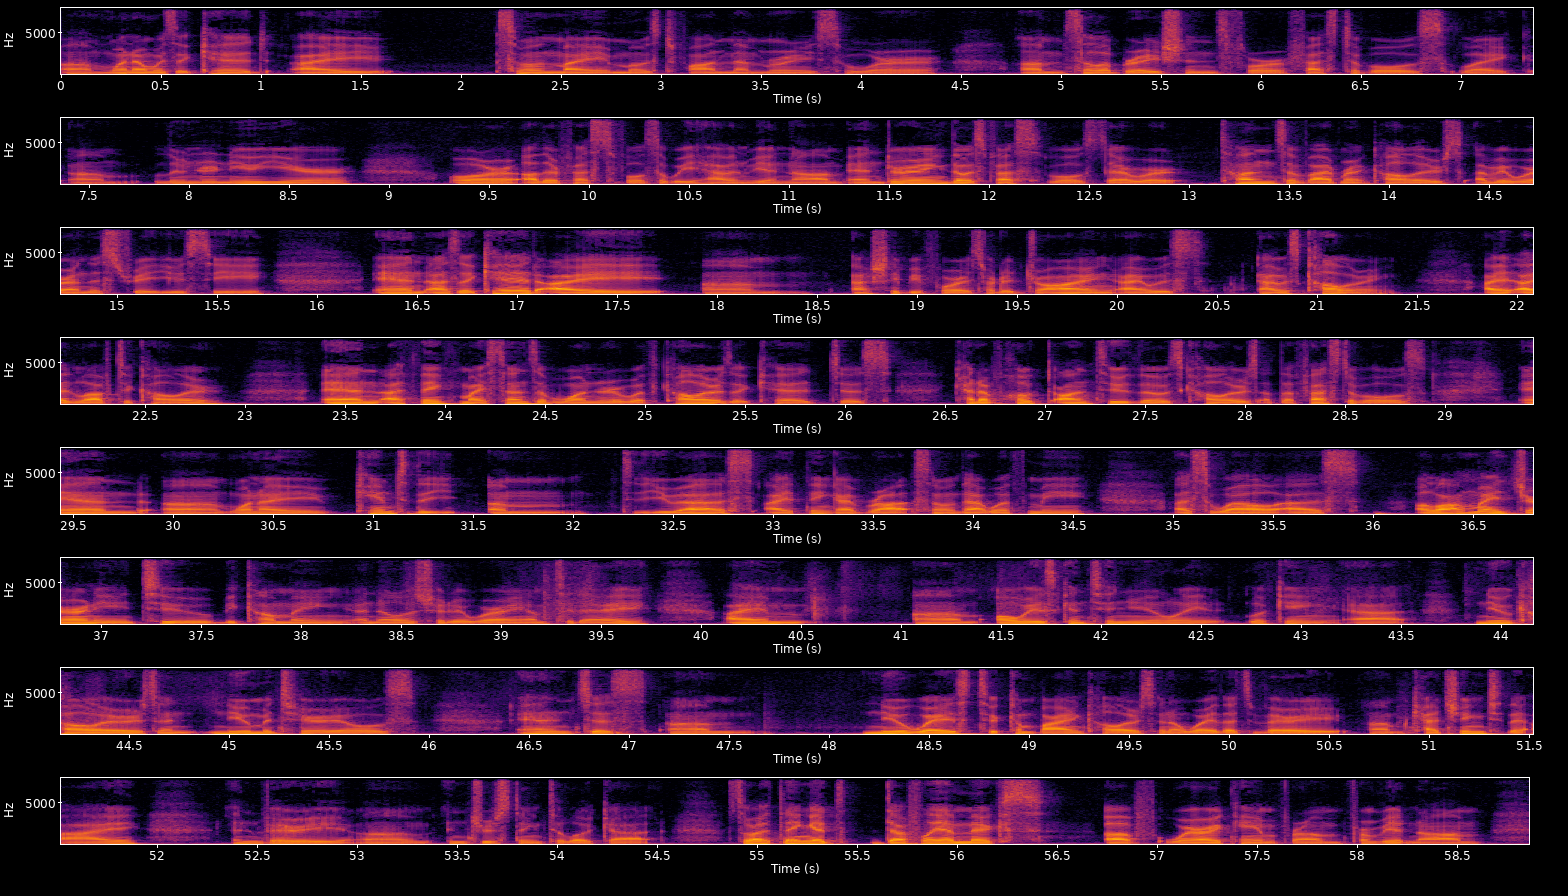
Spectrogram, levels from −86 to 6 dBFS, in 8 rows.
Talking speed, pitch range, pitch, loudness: 175 wpm, 95-115 Hz, 105 Hz, -21 LUFS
